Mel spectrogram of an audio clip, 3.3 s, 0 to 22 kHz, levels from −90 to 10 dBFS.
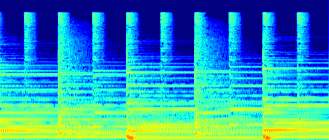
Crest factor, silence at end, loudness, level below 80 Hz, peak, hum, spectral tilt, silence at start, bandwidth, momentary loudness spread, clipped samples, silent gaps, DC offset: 18 dB; 0 s; -22 LUFS; -28 dBFS; -4 dBFS; none; -5.5 dB/octave; 0 s; 15.5 kHz; 6 LU; under 0.1%; none; under 0.1%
